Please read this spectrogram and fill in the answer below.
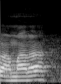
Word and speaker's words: whom: हक़ दिखाना, पोजीशन दिखाना, कब्ज़ा दिखाना, उसके लिए हम हुज़ का इस्तेमाल करते हैं। हुज़ जो हमारा पॉसेसिव केस है, हु का पॉसेसिव केस है।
